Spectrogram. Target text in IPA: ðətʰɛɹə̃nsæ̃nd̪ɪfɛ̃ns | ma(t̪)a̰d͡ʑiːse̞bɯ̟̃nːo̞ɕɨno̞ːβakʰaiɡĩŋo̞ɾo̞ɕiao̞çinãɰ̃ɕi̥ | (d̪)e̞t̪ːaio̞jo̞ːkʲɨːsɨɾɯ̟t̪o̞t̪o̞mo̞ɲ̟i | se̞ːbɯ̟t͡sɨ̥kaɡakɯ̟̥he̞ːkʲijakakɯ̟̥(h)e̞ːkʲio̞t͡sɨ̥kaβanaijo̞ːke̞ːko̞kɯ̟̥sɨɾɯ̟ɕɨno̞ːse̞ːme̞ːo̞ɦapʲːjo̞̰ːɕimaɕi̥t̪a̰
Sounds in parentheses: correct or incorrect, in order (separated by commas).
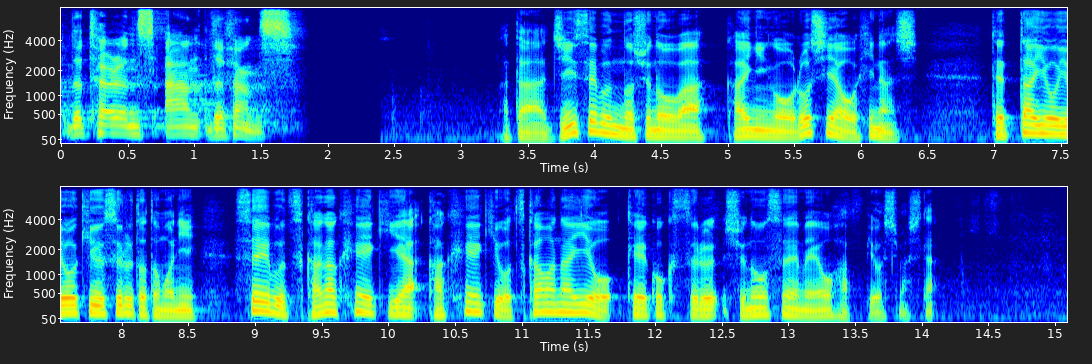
correct, incorrect, correct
